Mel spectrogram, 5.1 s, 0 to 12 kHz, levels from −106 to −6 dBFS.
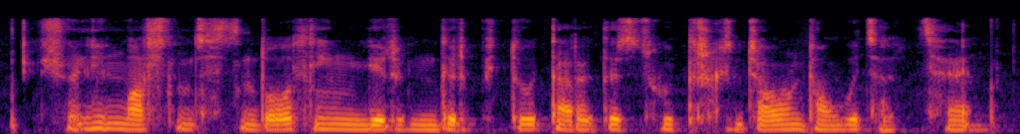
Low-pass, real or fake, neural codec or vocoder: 7.2 kHz; fake; codec, 16 kHz, 4 kbps, FunCodec, trained on LibriTTS, 50 frames a second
